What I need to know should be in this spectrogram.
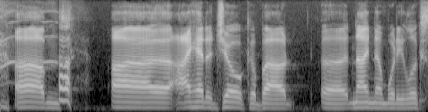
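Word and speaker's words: Nien Nunb: I'm saying Nine Numb is the official canon. Nine I Numb, actually okay. said Neen Numb my entire Yeah.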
